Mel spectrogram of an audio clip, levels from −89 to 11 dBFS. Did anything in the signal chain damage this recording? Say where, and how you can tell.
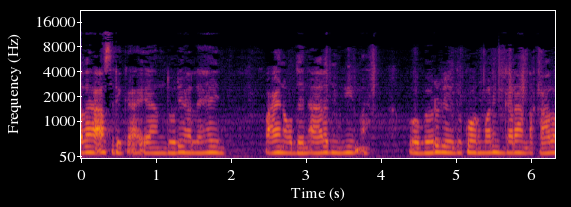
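Yes. The first fault is channel delay (comb filtering), at the mixing or driver stage. It runs through the whole clip. The speech sounds hollow and phasey from start to finish. One channel lags the other by around 5 ms before the two are summed to mono. Anything common to both channels then cancels at fixed, evenly spaced frequencies. The first notch sits near 100 Hz, and the rest follow about every 200 Hz above it.

The second fault is at the codec stage, and it is also present throughout. There is no content above 16.1 kHz. Different coding artefacts are audible together, layered on one another rather than coming from a single codec. The likely cause is transcoding between lossy codecs, a WMA encode followed by HE-AAC and then AAC-LC. Each pass spends bits on the previous one's damage and adds its own. 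The cut-off and texture fit 48 kbit/s at each step.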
